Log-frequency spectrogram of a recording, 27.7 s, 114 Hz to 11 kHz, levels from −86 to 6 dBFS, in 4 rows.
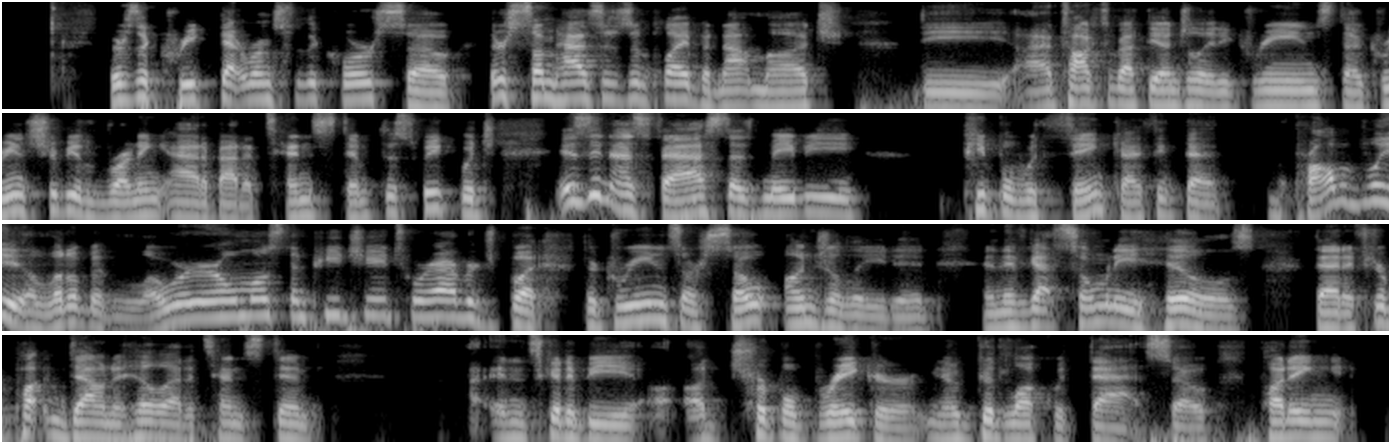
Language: English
